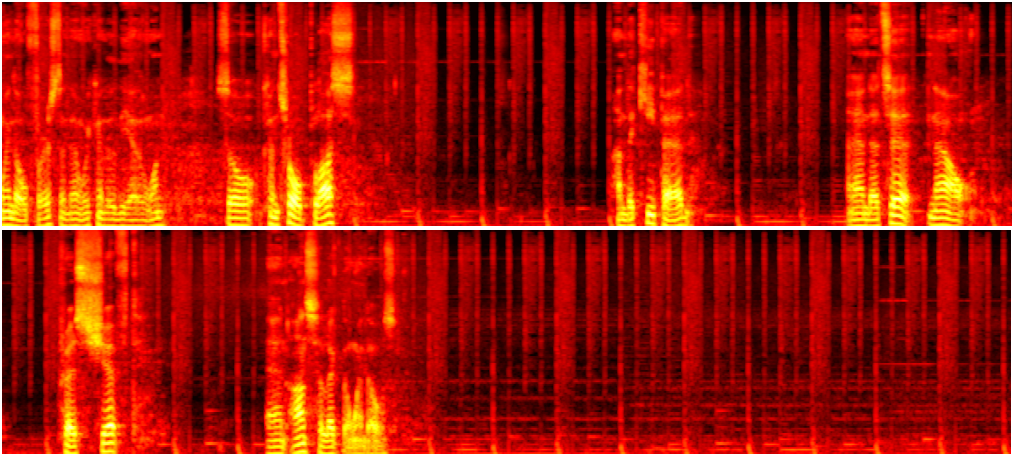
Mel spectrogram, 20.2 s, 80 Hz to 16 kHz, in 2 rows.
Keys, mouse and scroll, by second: 0.3 shift+middle click, 0.9-3.9 scroll down 1, 10.0-12.9 middle drag, 12.9 click, 13.4 click, 13.9 click, 14.4 click, 15.1 click, 15.7 click, 16.2 click, 16.6 shift+click, 17.2 click, 17.7 click, 18.1 click, 18.6 click, 19.0-20.1 middle drag.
